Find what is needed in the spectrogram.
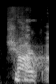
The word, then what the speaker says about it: Chak: Is it Tijak? Tijak? – Oh, Chak? – Chak, okay, so I was just way off.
